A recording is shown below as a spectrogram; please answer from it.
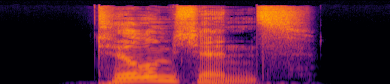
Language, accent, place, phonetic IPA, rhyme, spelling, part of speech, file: German, Germany, Berlin, [ˈtʏʁmçəns], -ʏʁmçəns, Türmchens, noun, De-Türmchens.ogg
- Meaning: genitive of Türmchen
